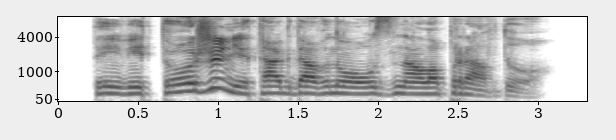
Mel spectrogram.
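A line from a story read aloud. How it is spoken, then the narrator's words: Man's snort. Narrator (Russian): хмыкнул мужчина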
